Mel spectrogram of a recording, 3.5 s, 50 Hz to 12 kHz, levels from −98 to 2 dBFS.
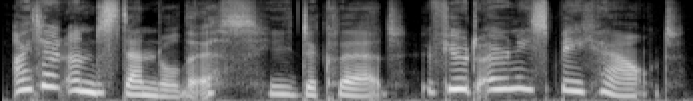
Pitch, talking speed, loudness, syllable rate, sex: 270 Hz, 225 wpm, -20 LUFS, 5.6 syllables/s, female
